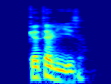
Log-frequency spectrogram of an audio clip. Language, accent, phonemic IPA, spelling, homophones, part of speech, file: French, France, /ka.ta.liz/, catalyse, catalyses, noun / verb, LL-Q150 (fra)-catalyse.wav
- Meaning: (noun) catalysis; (verb) inflection of catalyser: 1. first/third-person singular present indicative/subjunctive 2. second-person singular imperative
